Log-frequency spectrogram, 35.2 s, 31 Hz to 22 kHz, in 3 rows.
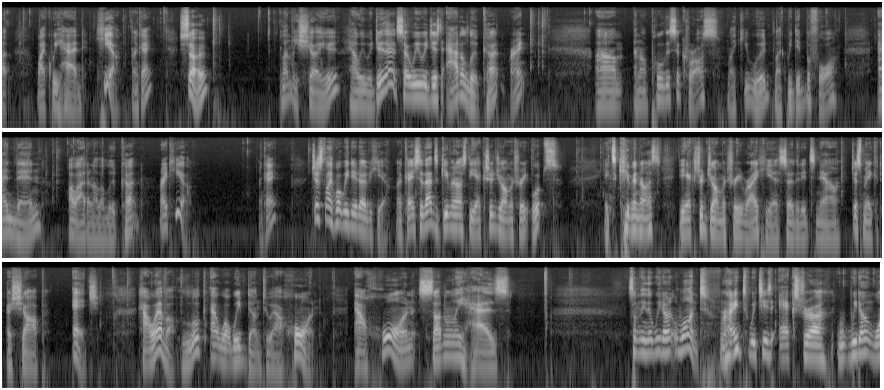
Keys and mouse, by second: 1.1 a, 1.6 b, 2.7 n, 3.5 click, 3.7 n, 4.2 click, 7.0 ctrl+r, 12.2 ctrl+r, 16.7 a, 17.8 click, 18.4 click, 19.3 o, 20.7-22.5 drag, 22.8 Tab, 29.2-32.8 middle drag, 33.6 Tab, 34.5-35.1 right drag.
